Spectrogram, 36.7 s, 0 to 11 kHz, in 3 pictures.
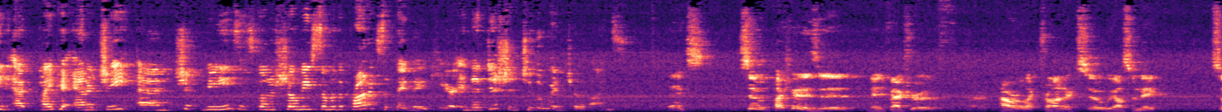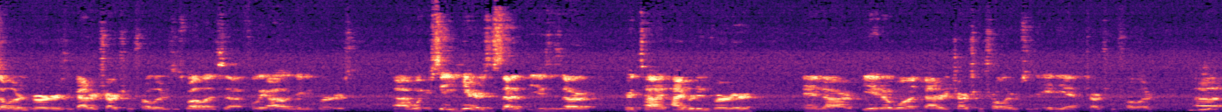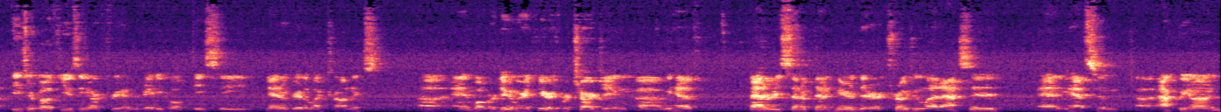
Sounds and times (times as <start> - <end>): Speech: 0.0 - 31.4, 32.0 - 36.6.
